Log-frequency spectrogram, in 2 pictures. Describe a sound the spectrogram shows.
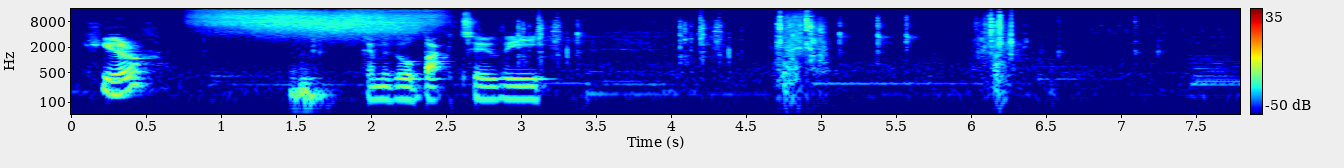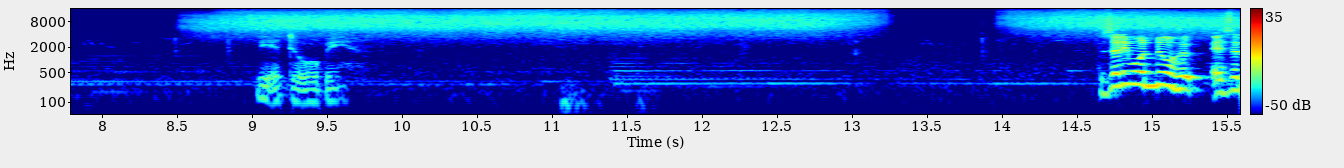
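A spray gun hisses steadily in bursts.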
